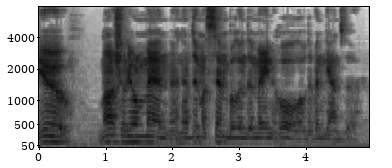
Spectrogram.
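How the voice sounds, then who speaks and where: Using a put-on character voice with a fairly low pitch, a man speaks at a moderate pace over clear background noise. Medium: audio drama. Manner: terse, cold, clipped.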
